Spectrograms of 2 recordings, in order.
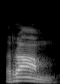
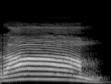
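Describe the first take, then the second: First: The vowel is said at normal length. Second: The vowel is held and drawn out. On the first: "राम हो गया तो एक simple हो गया" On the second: "इनके उच्चारण में जो है अधिक समय लग रहा है"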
